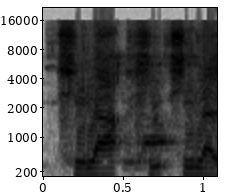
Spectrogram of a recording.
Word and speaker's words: Gila: Y Gila Store, mi madre se llama Hilaria. Entonces cogí Hila y me gusta pronunciarlo Gila para que...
